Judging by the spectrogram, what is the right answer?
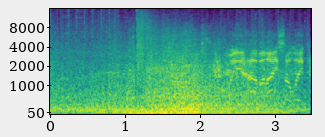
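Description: A bundle grenade thrown by Panzer Grenadiers bursts in a Company of Heroes 2 battle, a deep rumbling boom amid continuous distant battlefield noise, with a faint whine rising afterward.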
